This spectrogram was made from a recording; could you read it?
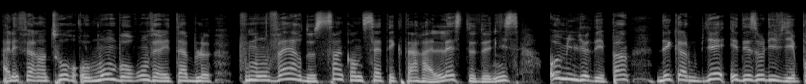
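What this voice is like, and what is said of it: Put-on southwestern French accent. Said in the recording (French): “l'accent ... du sud-ouest”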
